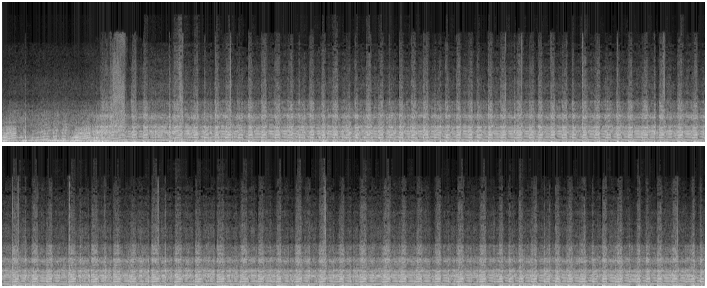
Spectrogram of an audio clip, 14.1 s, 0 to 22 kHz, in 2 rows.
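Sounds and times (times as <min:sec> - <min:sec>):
motorcycle engine droning at high revs: 0:00.0 - 0:14.0.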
